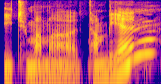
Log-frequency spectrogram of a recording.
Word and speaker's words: Y Tu Mamá También: You may also know him from Y Tu Mamá También.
